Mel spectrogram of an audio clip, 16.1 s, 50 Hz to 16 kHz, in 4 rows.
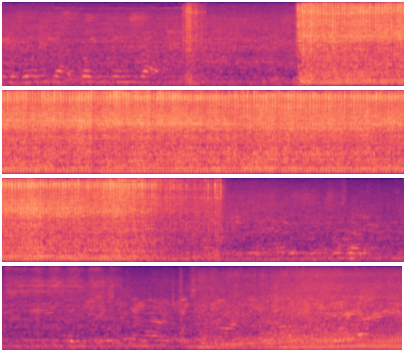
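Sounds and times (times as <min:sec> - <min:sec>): loud buzzing bass tone: 0:03.0 - 0:10.3.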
